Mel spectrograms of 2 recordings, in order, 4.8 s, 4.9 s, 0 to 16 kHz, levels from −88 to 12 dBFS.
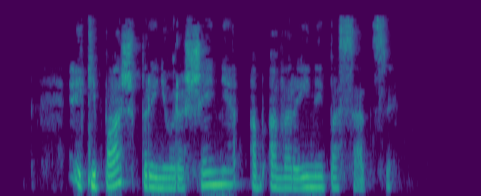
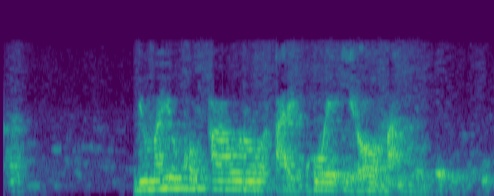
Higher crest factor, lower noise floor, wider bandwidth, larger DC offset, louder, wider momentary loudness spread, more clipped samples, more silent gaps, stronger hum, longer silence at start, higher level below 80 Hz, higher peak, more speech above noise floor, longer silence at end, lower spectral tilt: about the same, 18 dB vs 14 dB; first, -83 dBFS vs -54 dBFS; first, 11.5 kHz vs 6.8 kHz; neither; second, -29 LUFS vs -14 LUFS; second, 12 LU vs 16 LU; neither; neither; neither; first, 0.7 s vs 0.05 s; second, -64 dBFS vs -52 dBFS; second, -12 dBFS vs 0 dBFS; first, 54 dB vs 41 dB; first, 0.9 s vs 0 s; second, -4 dB/octave vs -9.5 dB/octave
